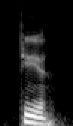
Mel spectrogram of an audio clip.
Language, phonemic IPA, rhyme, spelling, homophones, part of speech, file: French, /pyʁ/, -yʁ, pur, pure / purent / pures / purs, adjective, Fr-pur.ogg
- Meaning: 1. pure (unspoilt) 2. pure (undiluted)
